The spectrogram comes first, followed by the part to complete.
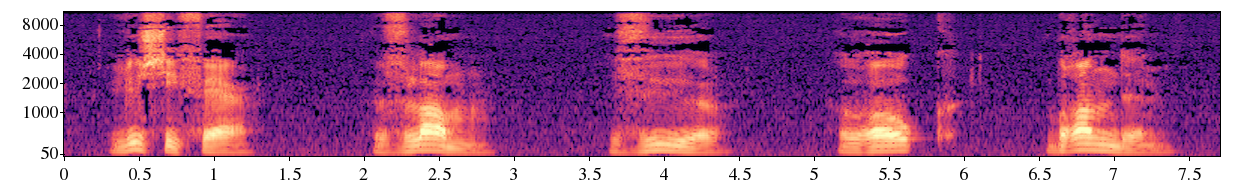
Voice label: "lucifer vlam", Dutch

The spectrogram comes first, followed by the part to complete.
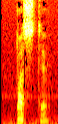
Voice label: "paste", Dutch

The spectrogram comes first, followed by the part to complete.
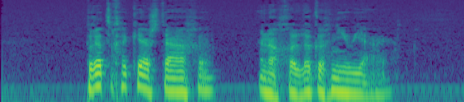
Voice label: "prettige kerstdagen", Dutch

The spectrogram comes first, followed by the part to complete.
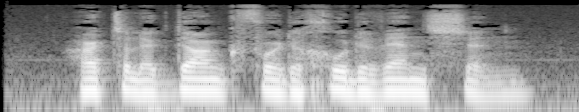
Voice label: "hartelijk dank voor de goede", Dutch

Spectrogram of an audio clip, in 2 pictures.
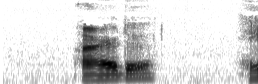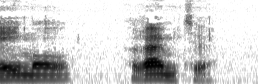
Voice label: "aarde hemel", Dutch

